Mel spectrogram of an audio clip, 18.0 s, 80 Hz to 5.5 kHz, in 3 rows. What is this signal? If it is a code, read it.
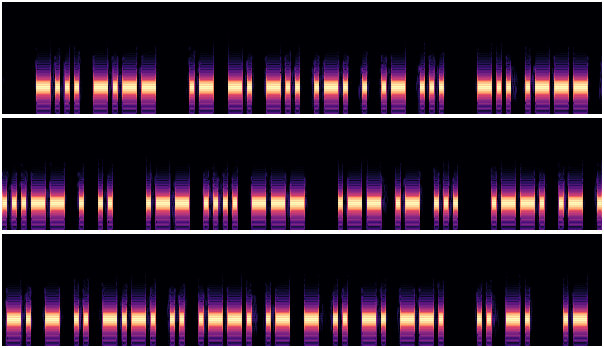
Morse code, heard as a keyed tone, about 25 wpm, 600 Hz. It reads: BY ANDREAS DJ3EI WHO WAS PARTICIPATING IN A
